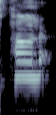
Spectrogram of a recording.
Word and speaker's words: pwned: At least here at Unquad Reservations, pwned alterates with posse and rhymes with loaned.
